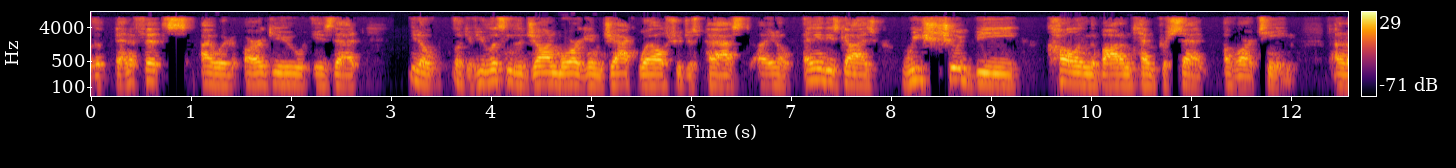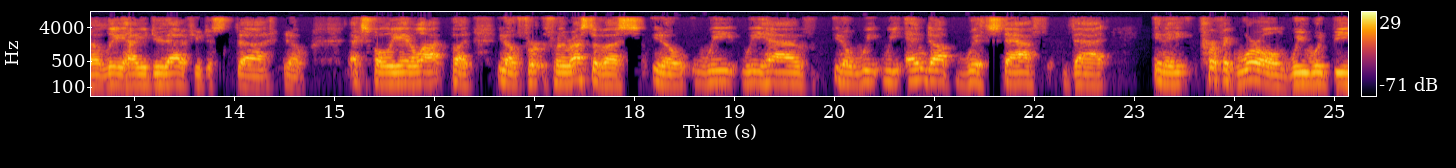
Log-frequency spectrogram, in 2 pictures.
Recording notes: a Virtual Town Hall we hosted Live on Facebook in the Maximum Lawyer group and on the Maximum Lawyer Conference page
